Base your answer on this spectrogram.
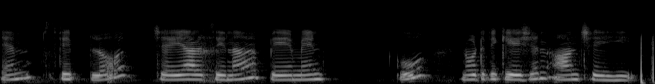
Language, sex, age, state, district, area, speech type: Telugu, female, 30-45, Telangana, Nalgonda, rural, read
